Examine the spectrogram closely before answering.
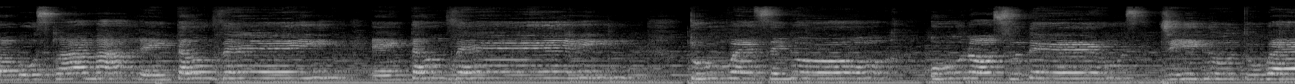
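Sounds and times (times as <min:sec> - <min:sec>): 
tenor guide voice singing: 0:00.0 - 0:12.9.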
